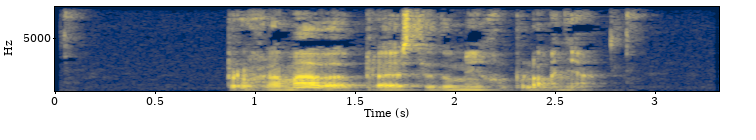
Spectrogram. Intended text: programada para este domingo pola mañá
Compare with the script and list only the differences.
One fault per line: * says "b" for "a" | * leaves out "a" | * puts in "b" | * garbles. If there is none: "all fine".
all fine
